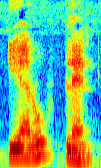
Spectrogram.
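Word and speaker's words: aeroplane: तो गाइज देखो इसमें ए के बाद क्या आ रहा है, आर। ए के बाद क्या आ रहा है, आर। तो इसका उच्चारण क्या हुआ, एरोप्लेन। ए आ हो रहा है ना, एरोप्लेन।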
